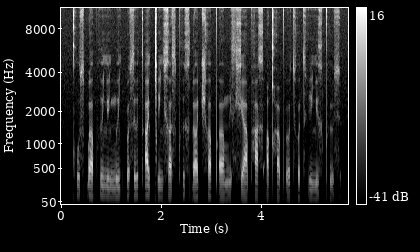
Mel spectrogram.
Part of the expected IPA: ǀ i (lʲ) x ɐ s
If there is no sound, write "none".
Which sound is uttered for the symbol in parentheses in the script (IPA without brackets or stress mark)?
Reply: lʲ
